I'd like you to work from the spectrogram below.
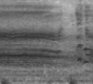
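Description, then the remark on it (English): Loud human screaming following a sudden flash, several high-pitched voices wailing together in a sustained, overlapping cry that holds steady for the whole moment, with no spoken words. “There was a sudden flash, followed by human screams.”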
